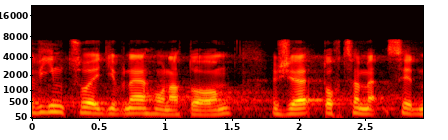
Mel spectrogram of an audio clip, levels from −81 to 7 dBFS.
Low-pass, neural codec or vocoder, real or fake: 7.2 kHz; none; real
